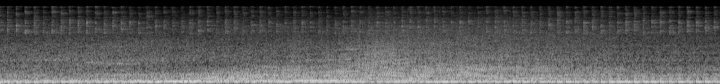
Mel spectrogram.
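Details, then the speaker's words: Carbureted Honda Beat scooter that would not start, now running after a valve clearance readjustment: steady, low, even note with no knock or misfire. Battery is weak but charging is fine; normal running. "Kalau sistem pengisiannya masih bagus, cuma akinya sudah ini ya, sudah soak. Kita slash saja ya. Oke, yang penting hidup, kita lanjutkan besok saja."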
